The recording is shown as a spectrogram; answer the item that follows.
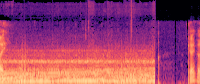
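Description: Polaris RZR side-by-side engine running steadily, heard through the hood-mounted camera's microphone as the vehicle creeps forward. It cuts off suddenly about three seconds in.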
